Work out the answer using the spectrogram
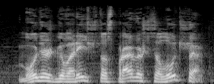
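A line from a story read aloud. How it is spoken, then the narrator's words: Sudden shout. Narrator (Russian): Вдруг Джим крикнул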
